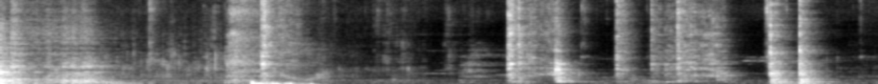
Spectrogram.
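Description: Crumbled fried egg being stirred into cooked bottle gourd in a pot for an egg-and-lau curry, with a utensil scraping and clinking against the metal in several sharp, close bursts separated by quieter pauses.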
